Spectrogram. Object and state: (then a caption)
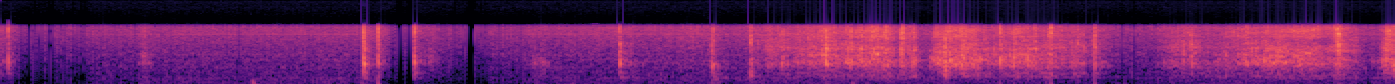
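Plastic wipes case. Long red nails tap and scratch the lid and sides of a small, hollow, rectangular plastic wipes case with a monkey print, held in the hands. Quiet, sharp plastic clicks scattered through the first half give way to louder, rough, continuous scratching centered in the midrange, with little low end and no ring after each tap.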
